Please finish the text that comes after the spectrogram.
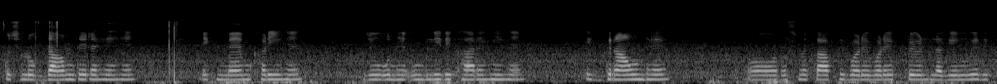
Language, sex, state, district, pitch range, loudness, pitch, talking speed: Hindi, female, Chhattisgarh, Sarguja, 220-230 Hz, -29 LUFS, 225 Hz, 160 wpm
